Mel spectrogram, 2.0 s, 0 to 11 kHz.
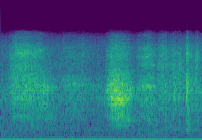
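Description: A man's forceful breaths under heavy strain, two short sharp gasps about a second apart, as he lifts a 155 kg atlas stone from his lap.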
